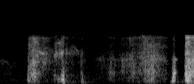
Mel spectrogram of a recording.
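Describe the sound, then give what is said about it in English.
Harsh, rough coughs break out in a fit of several bursts from a single person. The fit ends with a couple of sharp, loud hacks. “excuse me, I'm sorry about that, folks. I apologize for that. We don't really have a cough button here.”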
